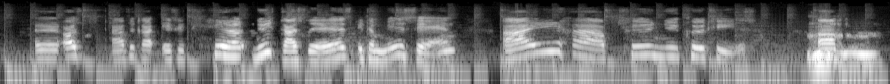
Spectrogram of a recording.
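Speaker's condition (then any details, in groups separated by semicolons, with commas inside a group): Down syndrome; present from birth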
